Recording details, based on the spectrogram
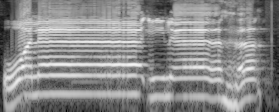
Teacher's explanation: ولا کو لمبا کریں گے کیونکہ اس پر ایک مد ہے جس کا نام مد منفصل ہے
